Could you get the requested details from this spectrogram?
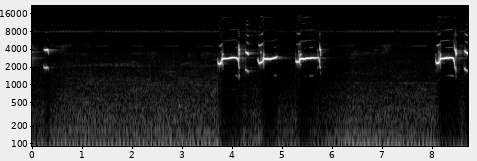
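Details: Home-kept Oriental magpie-robin singing: clear, pure whistled notes, some rising and some held, given in short bursts with pauses of a few seconds, over a steady low mechanical hum.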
